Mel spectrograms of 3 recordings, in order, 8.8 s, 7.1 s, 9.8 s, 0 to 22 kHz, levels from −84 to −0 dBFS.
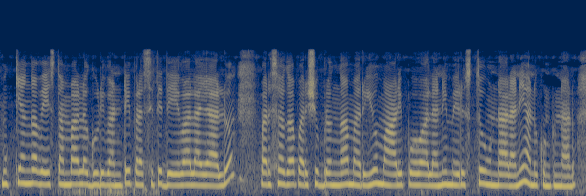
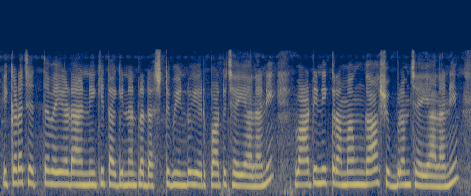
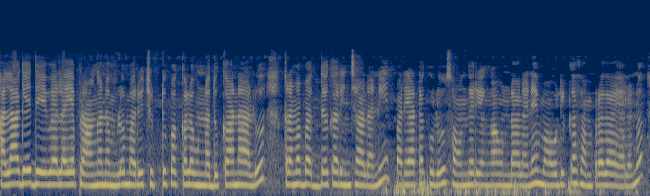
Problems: background sounds at intervals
